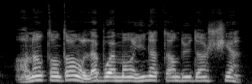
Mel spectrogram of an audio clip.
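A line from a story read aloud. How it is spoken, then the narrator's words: Quick exclamation. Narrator (French): s'écria vivement Florence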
